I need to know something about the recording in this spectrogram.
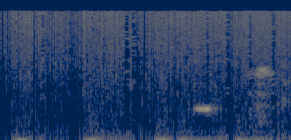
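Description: Near silence: faint room tone with a few soft, small sounds.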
